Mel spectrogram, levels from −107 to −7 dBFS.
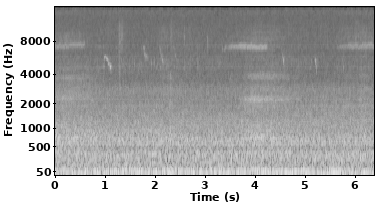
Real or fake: fake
